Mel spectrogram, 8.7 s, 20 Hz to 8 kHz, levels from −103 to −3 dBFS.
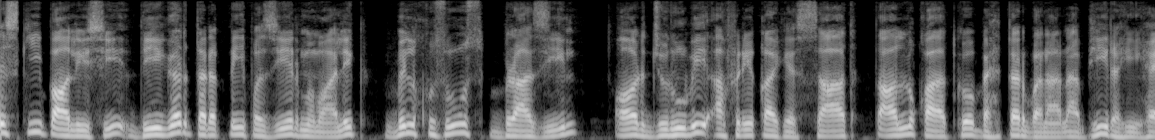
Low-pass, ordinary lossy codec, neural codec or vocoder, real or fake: none; none; codec, 16 kHz, 4 kbps, FreqCodec, larger model; fake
